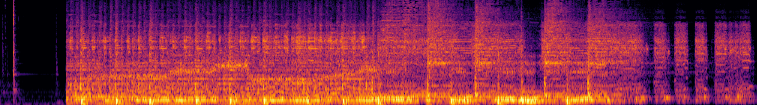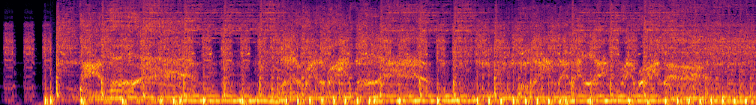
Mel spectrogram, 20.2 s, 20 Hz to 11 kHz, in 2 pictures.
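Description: A loud metal song recording from 2003 with dense, distorted guitars and shouted vocals. The music drops to a sparser, quieter passage partway through, then crashes back in at full force.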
